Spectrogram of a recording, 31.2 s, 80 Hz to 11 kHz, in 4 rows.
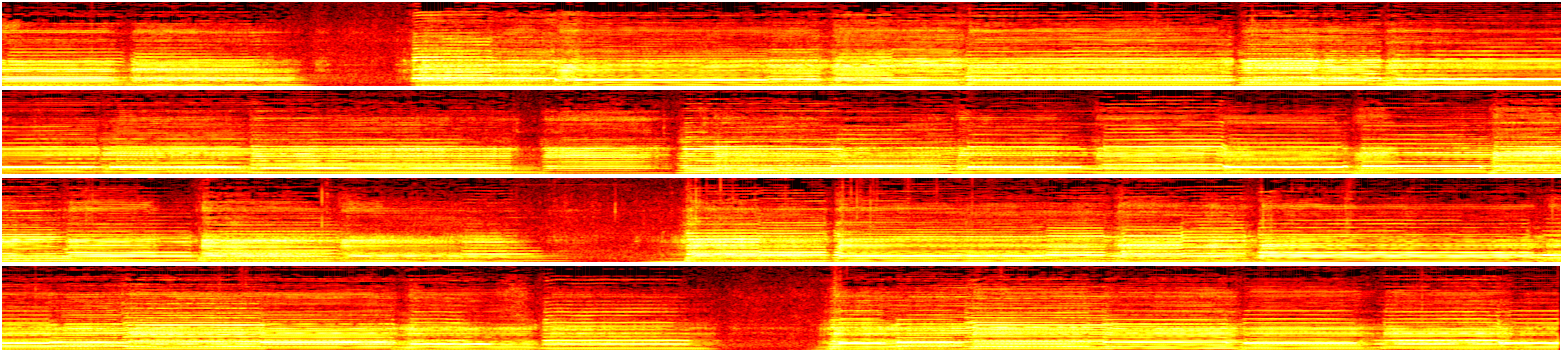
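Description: Saxophone quartet playing a tune in four-part harmony, with a baritone saxophone on the bass line. The playing pauses briefly between phrases three times: about 2 seconds in, near the middle, and near the end.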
